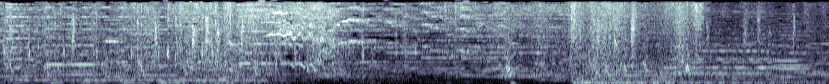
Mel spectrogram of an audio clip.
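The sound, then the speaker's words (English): A horse whinnies loudly amid a busy, chaotic scene, with hooves clopping and rumbling crashes in the background. “Get him! And don't hit my horse!”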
